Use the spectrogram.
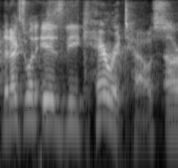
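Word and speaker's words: Keret: All right, the next one is the Carrot House. All right. Well, Spelled, Carrot House giant is- carrot. spelled K-E-R-E-T. It's before- spelt like Kakarot.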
